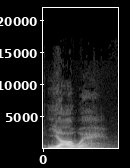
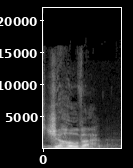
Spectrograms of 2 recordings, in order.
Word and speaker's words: Yahweh: Yahweh. Or you could pronounce it in English, Jehovah. That's fine too.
